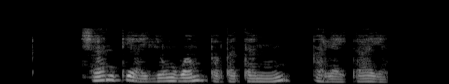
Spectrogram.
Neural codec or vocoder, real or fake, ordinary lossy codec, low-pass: none; real; MP3, 24 kbps; 5.4 kHz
